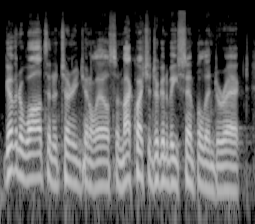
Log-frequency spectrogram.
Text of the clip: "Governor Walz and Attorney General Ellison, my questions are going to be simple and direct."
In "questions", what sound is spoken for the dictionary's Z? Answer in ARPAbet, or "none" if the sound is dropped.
Z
